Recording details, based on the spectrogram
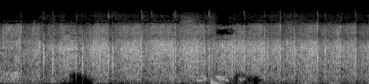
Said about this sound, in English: But a round of applause for Adam Gase.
